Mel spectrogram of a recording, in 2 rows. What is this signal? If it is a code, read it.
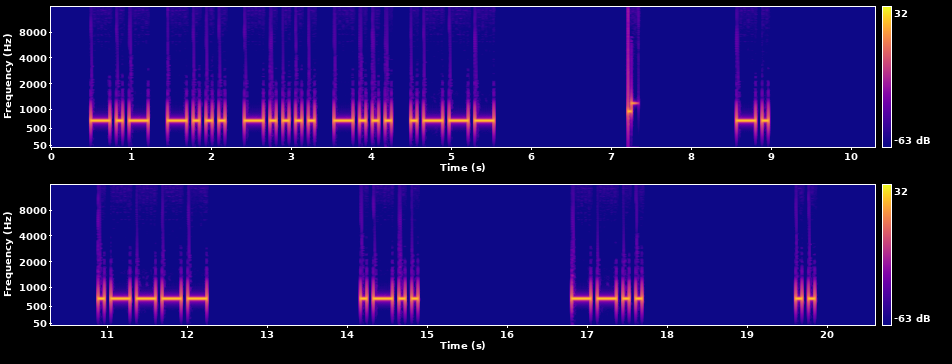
Morse code, heard as a keyed tone, about 15 wpm, spaced as for 6 wpm, 700 Hz. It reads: KB6BJ N1LZI
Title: USA Call Signs - 5 Characters - 8x Character Spacing - 15wpm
